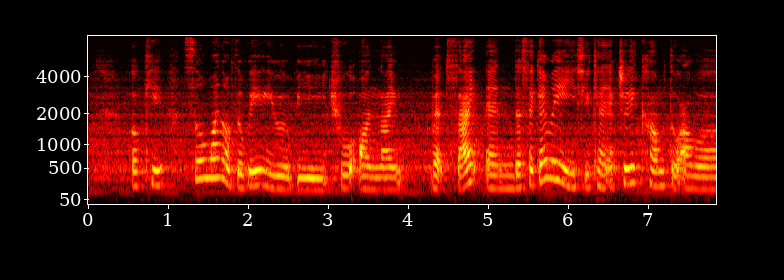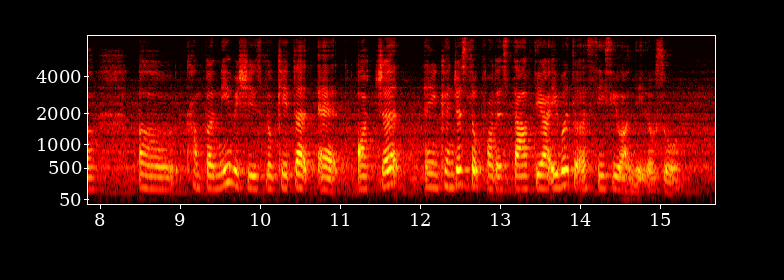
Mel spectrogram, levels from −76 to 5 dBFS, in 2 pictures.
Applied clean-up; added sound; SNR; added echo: none; none; none; reverberation time 0.8 s.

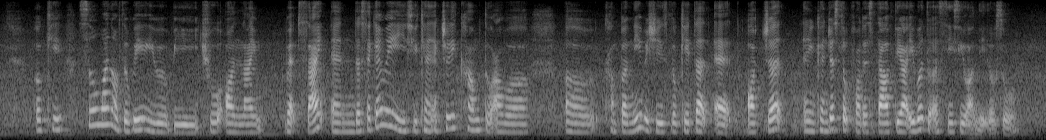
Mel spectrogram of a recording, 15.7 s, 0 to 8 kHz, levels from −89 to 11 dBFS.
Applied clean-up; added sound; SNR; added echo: none; none; none; none.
